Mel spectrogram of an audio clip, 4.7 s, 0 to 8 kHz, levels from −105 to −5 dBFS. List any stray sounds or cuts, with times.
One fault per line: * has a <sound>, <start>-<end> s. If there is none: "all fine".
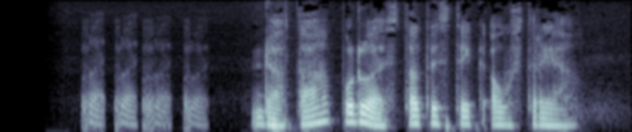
* has a laugh, 0.6-1.6 s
